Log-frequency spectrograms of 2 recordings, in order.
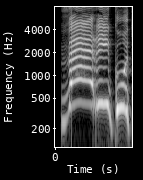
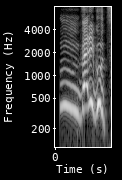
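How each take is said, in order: First: Slow praise. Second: Said in the usual way. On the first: Pretend. Repeats praise slowly.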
